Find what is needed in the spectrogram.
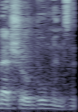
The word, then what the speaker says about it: Metro Boomin: I just wanted to make sure I was saying Metro Boomin's name correctly. – Yeah, you're saying it correctly.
